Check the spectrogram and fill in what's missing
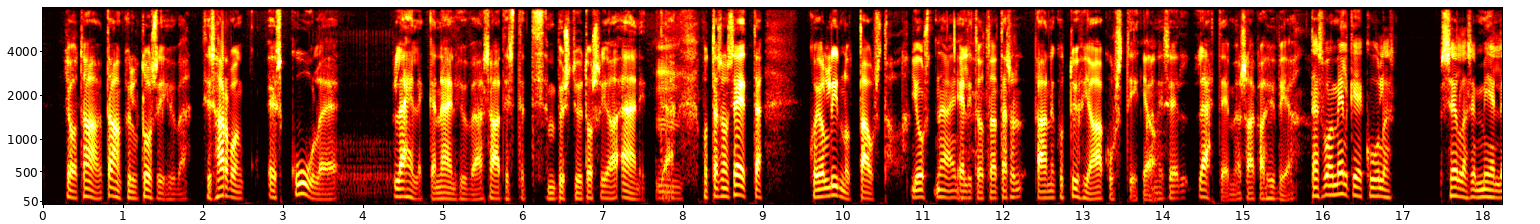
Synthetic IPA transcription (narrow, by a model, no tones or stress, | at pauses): joːt̪æːot̪æːoŋkylt̪osihyʋæsiːshɑrʋoiŋ | eskuːleː | læhelːekːænæinhyʋæːsɑːt̪isi̥t̪ːet̪ːæ̥sempyst̪yːt̪osiɑːʔæːnḭt̪ːæ̰ːmut̪t̪æsonseet̪ːæ | kuoeˑiollinːut̪t̪ɑust̪ɑ̥lːɑ̥just̪næinelit̪ot̪ɑt̪æsont̪æːoniːŋkut̪yhjæɑkust̪ḭːkːɑ̰niselæht̪ḛːmyøsɑˑikɑhyʋḭæ̰t̪æsʋoimelkeːkuːlːɑ | selːɑsemmielːe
